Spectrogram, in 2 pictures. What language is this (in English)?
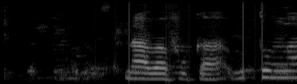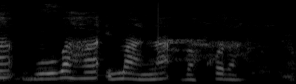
Kinyarwanda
